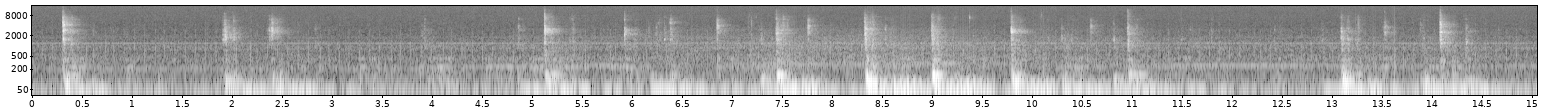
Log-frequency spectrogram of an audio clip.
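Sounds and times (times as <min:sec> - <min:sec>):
computer keyboard typing: 0:00.3 - 0:00.7, 0:01.9 - 0:02.8, 0:04.8 - 0:11.7, 0:12.9 - 0:14.6.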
